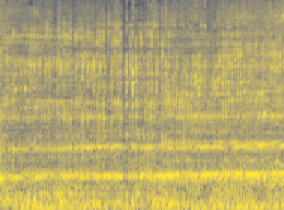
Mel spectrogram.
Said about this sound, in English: I'm sure Sarah Silverman makes way more disgusting burps than that.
